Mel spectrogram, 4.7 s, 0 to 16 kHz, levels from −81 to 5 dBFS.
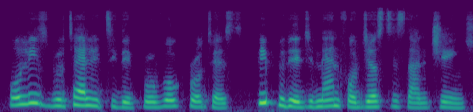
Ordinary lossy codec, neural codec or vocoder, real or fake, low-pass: Opus, 24 kbps; codec, 16 kHz in and 24 kHz out, 0.9 kbps, LongCat-Audio-Codec, four codebook decoder; fake; 10.8 kHz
